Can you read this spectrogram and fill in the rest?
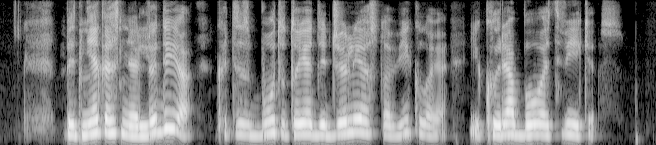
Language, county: Lithuanian, Vilnius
